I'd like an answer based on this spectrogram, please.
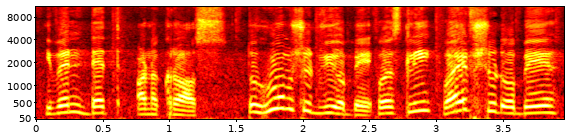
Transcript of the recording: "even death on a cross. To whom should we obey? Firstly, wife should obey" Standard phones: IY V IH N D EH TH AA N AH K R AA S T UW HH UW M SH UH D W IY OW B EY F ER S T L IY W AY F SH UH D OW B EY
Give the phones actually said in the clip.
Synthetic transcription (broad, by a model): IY V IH N D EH T AA N AH K R AA S T UW HH UW M SH UH D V IY OW B EY F ER S T L IY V AY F SH UH D OW B EY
